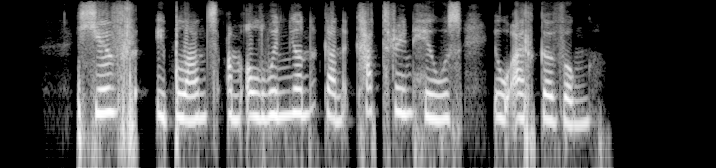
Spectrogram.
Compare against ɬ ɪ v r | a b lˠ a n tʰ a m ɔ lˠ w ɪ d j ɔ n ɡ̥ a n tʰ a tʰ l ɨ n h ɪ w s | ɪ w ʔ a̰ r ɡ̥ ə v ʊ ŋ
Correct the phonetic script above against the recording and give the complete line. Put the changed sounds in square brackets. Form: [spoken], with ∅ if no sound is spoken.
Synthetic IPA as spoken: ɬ ɪ v r | [i] b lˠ a n tʰ a m ɔ lˠ w ɪ [n] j ɔ n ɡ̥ a n [kʰ] a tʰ [r] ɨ n h ɪ w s | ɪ w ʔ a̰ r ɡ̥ ə v ʊ ŋ

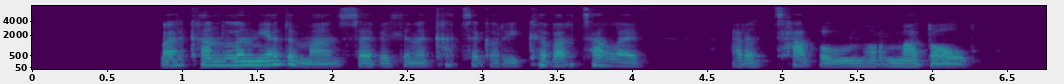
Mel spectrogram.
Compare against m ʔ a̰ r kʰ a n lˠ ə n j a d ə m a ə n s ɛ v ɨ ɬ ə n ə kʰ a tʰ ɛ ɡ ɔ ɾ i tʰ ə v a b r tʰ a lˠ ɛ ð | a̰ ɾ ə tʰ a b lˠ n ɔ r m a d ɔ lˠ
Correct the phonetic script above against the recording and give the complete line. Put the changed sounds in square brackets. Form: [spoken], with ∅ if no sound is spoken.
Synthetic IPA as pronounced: m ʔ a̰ r kʰ a n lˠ ə n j a d ə m a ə n s ɛ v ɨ ɬ ə n ə kʰ a tʰ ɛ ɡ ɔ ɾ i [kʰ] ə v a [∅] r tʰ a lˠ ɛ ð | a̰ ɾ ə tʰ a b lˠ n ɔ r m a d ɔ lˠ

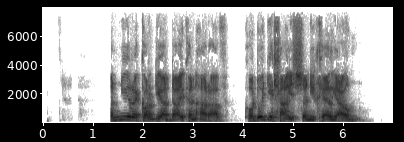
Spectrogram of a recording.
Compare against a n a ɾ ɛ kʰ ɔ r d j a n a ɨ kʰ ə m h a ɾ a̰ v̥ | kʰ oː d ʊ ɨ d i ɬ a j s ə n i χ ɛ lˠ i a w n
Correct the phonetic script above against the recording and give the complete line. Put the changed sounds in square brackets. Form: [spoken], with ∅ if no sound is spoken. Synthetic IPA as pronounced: [ə] n [i] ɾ ɛ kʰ ɔ r d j a [d] a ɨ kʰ ə [n] h a ɾ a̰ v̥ | kʰ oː d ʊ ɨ d i ɬ a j s ə n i χ ɛ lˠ [j] a w n

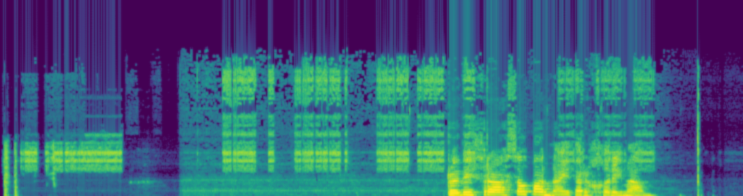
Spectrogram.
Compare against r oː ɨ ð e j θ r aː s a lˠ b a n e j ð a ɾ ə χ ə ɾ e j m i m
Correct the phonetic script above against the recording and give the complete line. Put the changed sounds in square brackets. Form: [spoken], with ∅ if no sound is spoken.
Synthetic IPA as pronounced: r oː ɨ ð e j θ r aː s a lˠ b a n [a] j ð a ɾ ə χ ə ɾ e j m [a] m

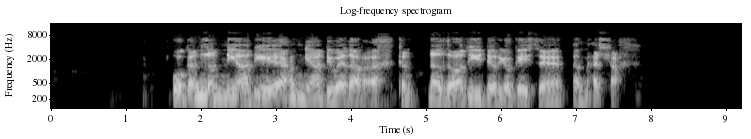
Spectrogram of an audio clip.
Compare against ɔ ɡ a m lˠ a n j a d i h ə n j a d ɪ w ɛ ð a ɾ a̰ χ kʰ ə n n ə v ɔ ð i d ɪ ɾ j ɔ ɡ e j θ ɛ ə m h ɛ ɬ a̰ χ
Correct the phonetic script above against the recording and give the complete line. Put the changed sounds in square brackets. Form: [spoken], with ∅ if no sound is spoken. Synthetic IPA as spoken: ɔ ɡ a [n] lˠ [ə] n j a d i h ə [ŋ] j a d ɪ w ɛ ð a ɾ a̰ χ kʰ ə n n ə [ð] ɔ ð i d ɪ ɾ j ɔ ɡ e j θ ɛ ə m h ɛ ɬ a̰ χ

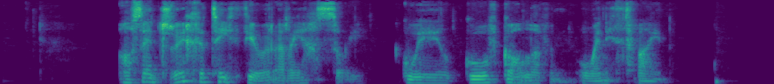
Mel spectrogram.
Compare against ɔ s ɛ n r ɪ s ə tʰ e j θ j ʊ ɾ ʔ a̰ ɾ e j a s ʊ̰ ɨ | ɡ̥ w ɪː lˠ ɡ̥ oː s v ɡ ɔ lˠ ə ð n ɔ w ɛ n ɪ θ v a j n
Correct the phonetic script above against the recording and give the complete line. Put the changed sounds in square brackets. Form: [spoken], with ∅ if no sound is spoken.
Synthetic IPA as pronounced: ɔ s ɛ [d] r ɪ [χ] ə tʰ e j θ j ʊ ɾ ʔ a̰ ɾ e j a s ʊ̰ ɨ | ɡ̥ w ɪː lˠ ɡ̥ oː [∅] v ɡ ɔ lˠ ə [v] n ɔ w ɛ n ɪ θ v a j n

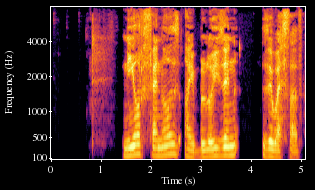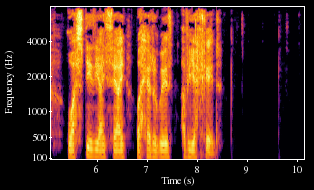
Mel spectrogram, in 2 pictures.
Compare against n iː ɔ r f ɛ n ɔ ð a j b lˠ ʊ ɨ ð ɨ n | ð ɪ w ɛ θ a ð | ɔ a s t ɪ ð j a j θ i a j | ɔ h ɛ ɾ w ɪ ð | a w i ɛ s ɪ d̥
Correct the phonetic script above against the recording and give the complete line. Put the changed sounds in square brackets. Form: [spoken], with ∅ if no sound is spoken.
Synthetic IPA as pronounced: n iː ɔ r f ɛ n ɔ ð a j b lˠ ʊ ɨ ð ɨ n | ð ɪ w ɛ θ a [v] | ɔ a s t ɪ ð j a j θ [j] a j | ɔ h ɛ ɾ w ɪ ð | a [v] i ɛ [χ] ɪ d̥

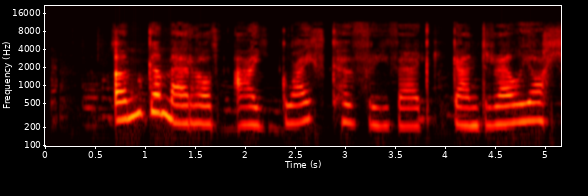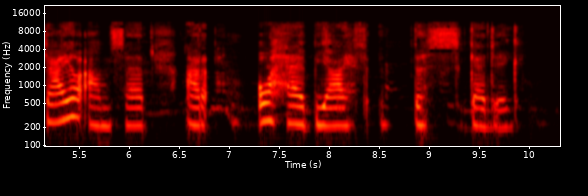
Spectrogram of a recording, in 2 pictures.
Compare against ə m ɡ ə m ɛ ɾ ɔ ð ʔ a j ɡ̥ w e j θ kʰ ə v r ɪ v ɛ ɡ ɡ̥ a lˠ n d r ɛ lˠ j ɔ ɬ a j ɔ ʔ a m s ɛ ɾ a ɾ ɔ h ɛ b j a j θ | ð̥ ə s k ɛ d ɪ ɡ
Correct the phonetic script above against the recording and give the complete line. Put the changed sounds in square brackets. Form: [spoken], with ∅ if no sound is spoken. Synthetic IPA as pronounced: ə m ɡ ə m ɛ ɾ ɔ ð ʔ a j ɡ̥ w [a] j θ kʰ ə v r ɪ v ɛ ɡ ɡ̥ a [∅] n d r ɛ lˠ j ɔ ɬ a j ɔ ʔ a m s ɛ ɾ a ɾ ɔ h ɛ b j a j θ | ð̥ ə s k ɛ d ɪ ɡ

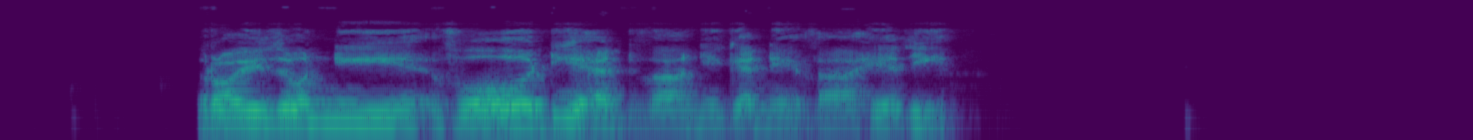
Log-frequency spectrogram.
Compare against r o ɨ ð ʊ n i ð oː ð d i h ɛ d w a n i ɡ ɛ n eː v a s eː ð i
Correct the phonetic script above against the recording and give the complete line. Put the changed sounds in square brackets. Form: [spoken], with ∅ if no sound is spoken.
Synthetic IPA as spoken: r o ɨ ð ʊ n i [v] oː [∅] d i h ɛ d [v] a n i ɡ ɛ n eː v a [h] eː ð i

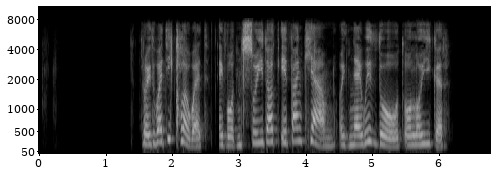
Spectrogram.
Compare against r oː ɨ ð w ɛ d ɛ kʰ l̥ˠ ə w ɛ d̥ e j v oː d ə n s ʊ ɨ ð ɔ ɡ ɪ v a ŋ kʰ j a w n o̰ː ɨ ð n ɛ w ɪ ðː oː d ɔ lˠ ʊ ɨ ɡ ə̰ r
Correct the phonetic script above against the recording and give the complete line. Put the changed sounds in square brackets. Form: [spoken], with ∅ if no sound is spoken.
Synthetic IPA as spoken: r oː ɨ ð w ɛ d [i] kʰ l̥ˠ ə w ɛ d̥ e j v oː d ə n s ʊ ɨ ð ɔ ɡ ɪ v a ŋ kʰ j a w n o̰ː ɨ ð n ɛ w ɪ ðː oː d ɔ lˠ ʊ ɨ ɡ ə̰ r

